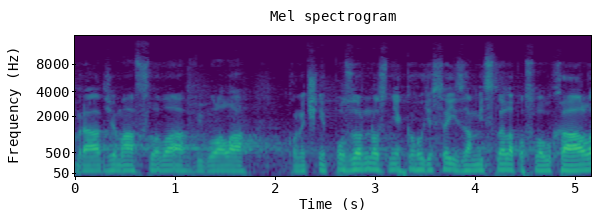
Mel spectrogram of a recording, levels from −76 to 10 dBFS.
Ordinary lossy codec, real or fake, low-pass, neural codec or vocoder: MP3, 64 kbps; fake; 14.4 kHz; vocoder, 44.1 kHz, 128 mel bands every 256 samples, BigVGAN v2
